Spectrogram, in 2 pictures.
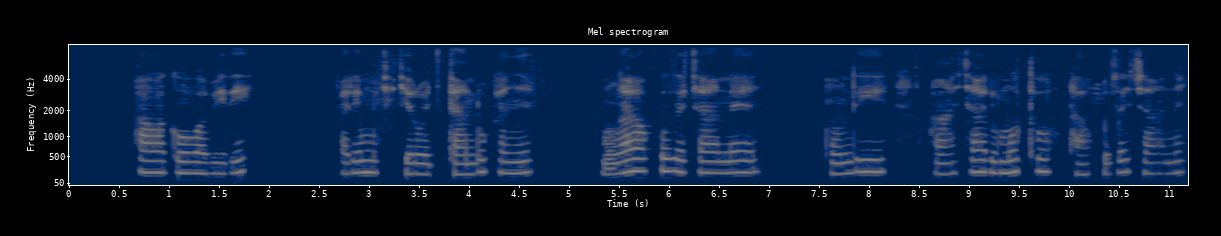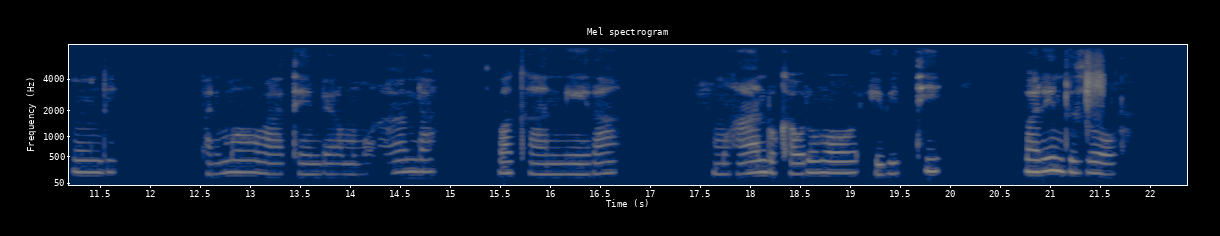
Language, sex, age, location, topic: Kinyarwanda, female, 18-24, Kigali, health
